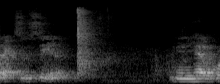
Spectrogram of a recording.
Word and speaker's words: exousia: Exousia. Exousia. Okay? The stress is on the C. Accent.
